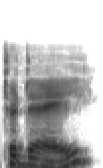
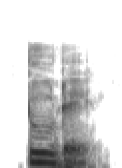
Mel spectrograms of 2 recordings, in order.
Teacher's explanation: The ta sound in English that we have is actually alveolar sound or originating from alveolar ridge of the mouth. The Sanskrit ta is the retroflex ta.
